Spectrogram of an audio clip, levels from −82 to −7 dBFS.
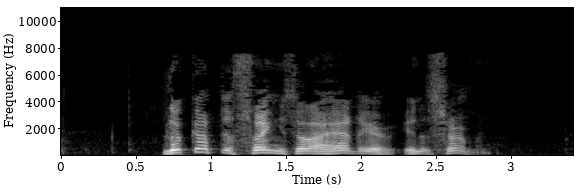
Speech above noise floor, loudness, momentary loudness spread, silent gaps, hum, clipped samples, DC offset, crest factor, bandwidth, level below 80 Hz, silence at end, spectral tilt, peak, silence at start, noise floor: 45 dB; -24 LUFS; 12 LU; none; none; under 0.1%; under 0.1%; 24 dB; 8 kHz; -54 dBFS; 0.7 s; -6.5 dB/octave; -2 dBFS; 0.7 s; -68 dBFS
